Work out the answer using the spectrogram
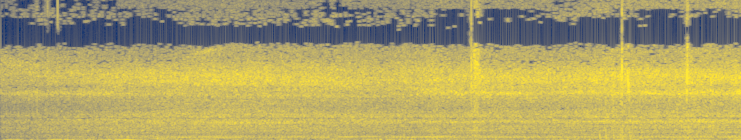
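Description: Steady rumble of an approaching train, growing slightly louder.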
